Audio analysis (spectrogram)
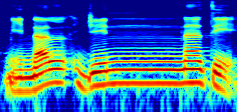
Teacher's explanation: Ini hukum bacanya adalah gunnah. Ya, dibaca 2 harokat ya, didengungkan 2 harokat ya.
